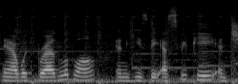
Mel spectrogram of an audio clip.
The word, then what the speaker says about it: LeBlanc: business I am here right now with Brad LeBlanc and he's the SVP & chief development officer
